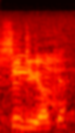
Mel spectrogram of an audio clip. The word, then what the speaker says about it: Sugioka: How do you pronounce it? Pronounce it for us. Sugioka. Sugioka. Sugioka is the real pronunciation.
